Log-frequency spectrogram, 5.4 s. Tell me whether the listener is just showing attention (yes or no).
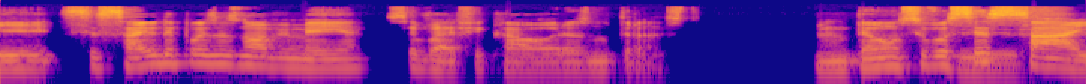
yes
